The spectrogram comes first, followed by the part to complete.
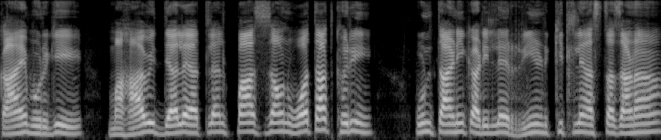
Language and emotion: Goan Konkani, surprised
